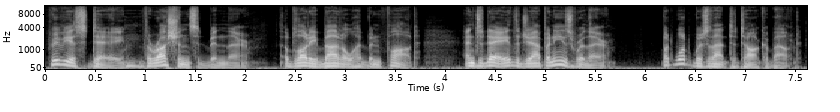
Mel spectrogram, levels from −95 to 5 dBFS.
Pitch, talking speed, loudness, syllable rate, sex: 105 Hz, 210 wpm, -18 LUFS, 6.2 syllables/s, male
